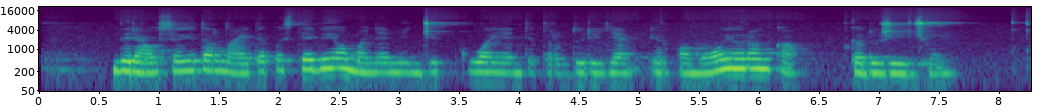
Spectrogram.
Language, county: Lithuanian, Šiauliai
